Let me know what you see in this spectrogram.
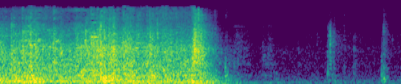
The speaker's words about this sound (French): Ce sera pas long, je reviens. On ferme la porte fermer la porte.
